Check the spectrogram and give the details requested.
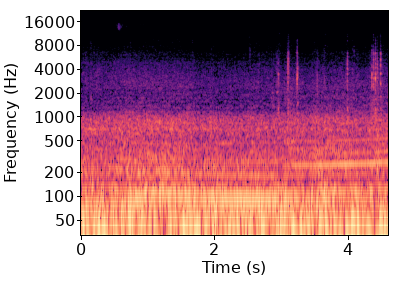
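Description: Rally car's engine and road noise heard from inside the cabin at speed. From about three seconds in, the engine note climbs slowly as the car accelerates.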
